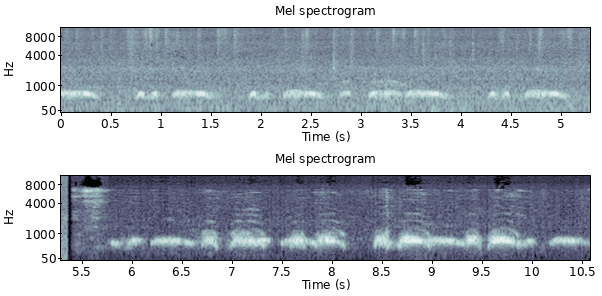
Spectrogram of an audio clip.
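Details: Spotted dove, four months old, Malaysian line, chiêu gù chạy style. Low cooing notes run in quick groups, first against heavy background hiss, then clean and fuller, with rapid paired coos.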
